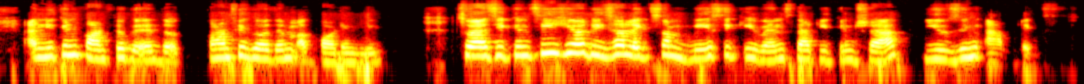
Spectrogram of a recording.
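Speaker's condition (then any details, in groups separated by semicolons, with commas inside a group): No condition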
